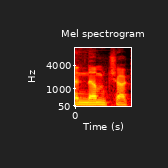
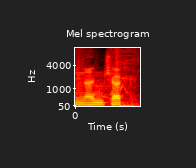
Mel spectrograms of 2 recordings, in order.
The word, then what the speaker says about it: nunchuck: I wouldn't be surprised I keep saying a numchuck instead of a nunchuck I'm saying numb instead of nun well AFK go overcap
